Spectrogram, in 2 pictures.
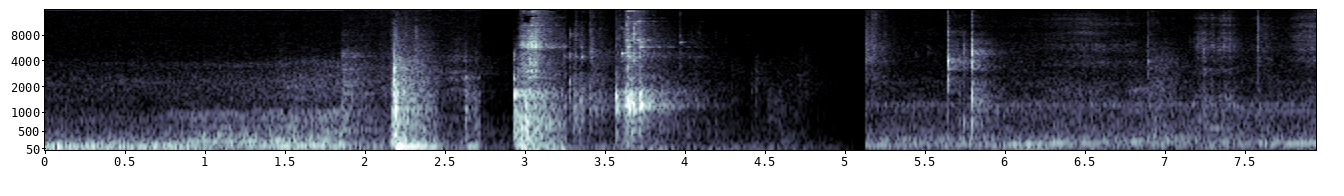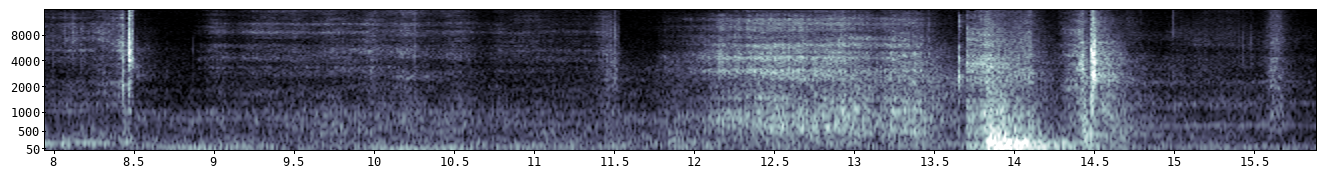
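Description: Leather pieces handled and shifted on a workbench with a few sharp knocks, then a snap-off utility knife drawn through leather: a rasping cut near the end, followed by a couple of sharp clicks.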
